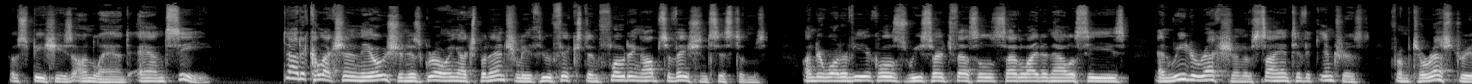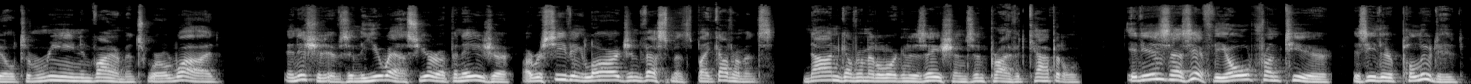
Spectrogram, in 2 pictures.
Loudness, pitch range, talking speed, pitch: -12 LUFS, 140-185 Hz, 135 wpm, 160 Hz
